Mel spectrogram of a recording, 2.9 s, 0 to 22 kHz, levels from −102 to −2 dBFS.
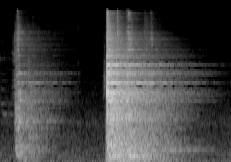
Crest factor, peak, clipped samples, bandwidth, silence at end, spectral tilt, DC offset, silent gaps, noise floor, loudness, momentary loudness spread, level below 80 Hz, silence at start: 22 dB; -4 dBFS; under 0.1%; 16.5 kHz; 0.7 s; -2 dB/octave; under 0.1%; none; -66 dBFS; -20 LUFS; 24 LU; -50 dBFS; 0.2 s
